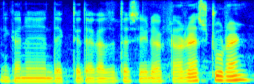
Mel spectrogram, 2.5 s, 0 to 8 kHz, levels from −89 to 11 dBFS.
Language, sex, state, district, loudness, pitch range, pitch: Bengali, female, Tripura, West Tripura, -19 LUFS, 110-130 Hz, 115 Hz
